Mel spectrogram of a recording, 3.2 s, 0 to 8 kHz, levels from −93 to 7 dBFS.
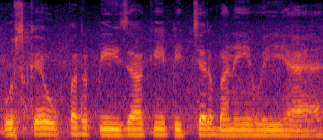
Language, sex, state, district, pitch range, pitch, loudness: Hindi, male, Punjab, Fazilka, 115-125 Hz, 120 Hz, -14 LUFS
